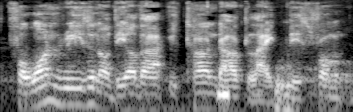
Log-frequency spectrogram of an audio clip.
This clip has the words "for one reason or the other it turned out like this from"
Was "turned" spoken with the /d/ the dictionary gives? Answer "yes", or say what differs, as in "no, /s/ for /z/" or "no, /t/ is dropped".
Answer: yes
